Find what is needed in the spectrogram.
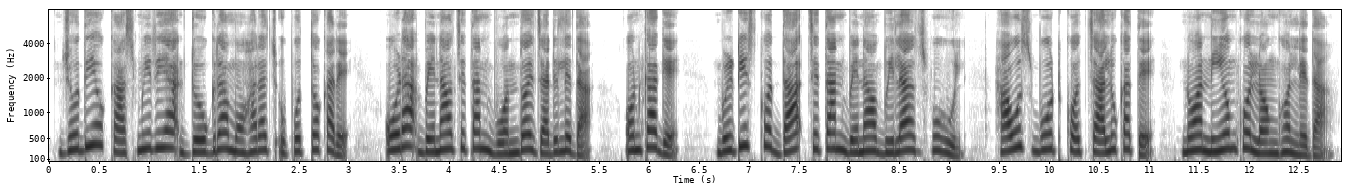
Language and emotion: Santali, neutral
